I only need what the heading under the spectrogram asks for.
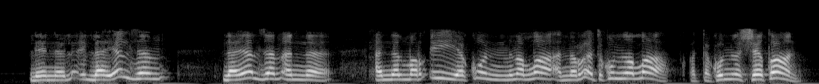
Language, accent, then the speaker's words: Arabic; Egypt; وأسأل الله أن يحفظ بلادنا مصر أمنة مطمئنة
